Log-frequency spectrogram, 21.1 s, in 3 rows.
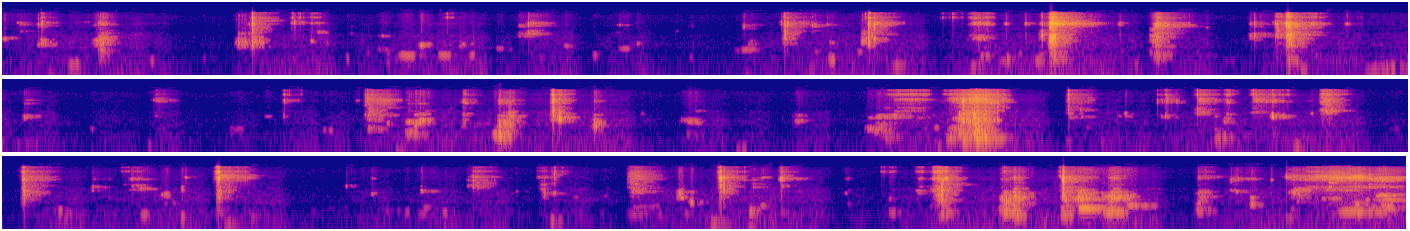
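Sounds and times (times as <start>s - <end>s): person chewing food: 0.0s - 2.8s, 3.7s - 7.3s, 8.4s - 10.6s, 11.6s - 21.0s
wet lip smacks and clicks: 1.2s - 2.8s, 3.7s - 6.8s, 8.4s - 10.6s, 11.8s - 20.8s.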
